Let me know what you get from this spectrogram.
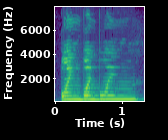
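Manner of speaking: high, loud springy boings; frog twang. Acted. Frog Og replies to his friend with loud high boings. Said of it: "Og replied".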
